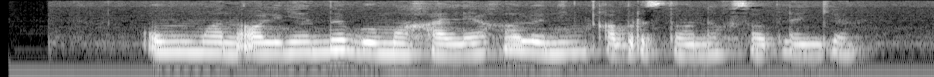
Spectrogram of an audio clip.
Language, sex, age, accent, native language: Uzbek, female, 12-17, Toshkent viloyati, Uzbek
